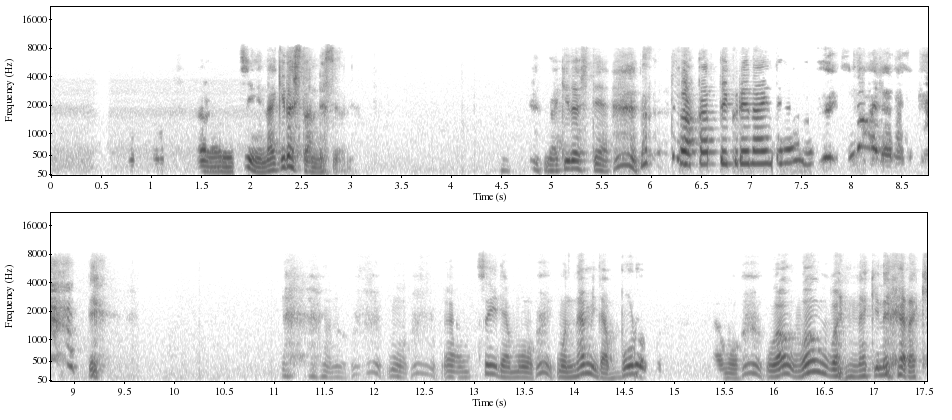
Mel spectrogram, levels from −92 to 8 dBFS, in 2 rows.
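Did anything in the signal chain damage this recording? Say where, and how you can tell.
Yes. The damage happens at the call-processing stage, in the echo canceller.

Other side's voice leaking through, 0.0 to 0.75 s: a faint second voice sits around 30 dB below the talker. The likely cause is loudspeaker playback reaching the microphone, with the echo canceller leaving a residue instead of removing it fully.

Speech suppressed in double talk, at 0.75 to 2.02 s, 7.18 to 8.78 s and 14.62 to 15.53 s: the talker's level sinks by roughly 15 to 35 dB, deepest in the last stretch. Likely the canceller heard both sides at once and turned everything down.

Background gated by the echo canceller, 9.72 to 9.82 s: the room sound dips by about 6 dB for about 70 ms, then returns. The canceller clamped the microphone while the loudspeaker played, and released it afterwards.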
